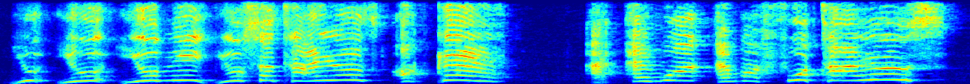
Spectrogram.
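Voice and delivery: very high, stretched-out goofy caller; prank-call customer voice; disguised voice. Shown as a demonstration. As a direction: stammer slowly through a high put-on voice. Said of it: "I'm trying to drop it down".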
